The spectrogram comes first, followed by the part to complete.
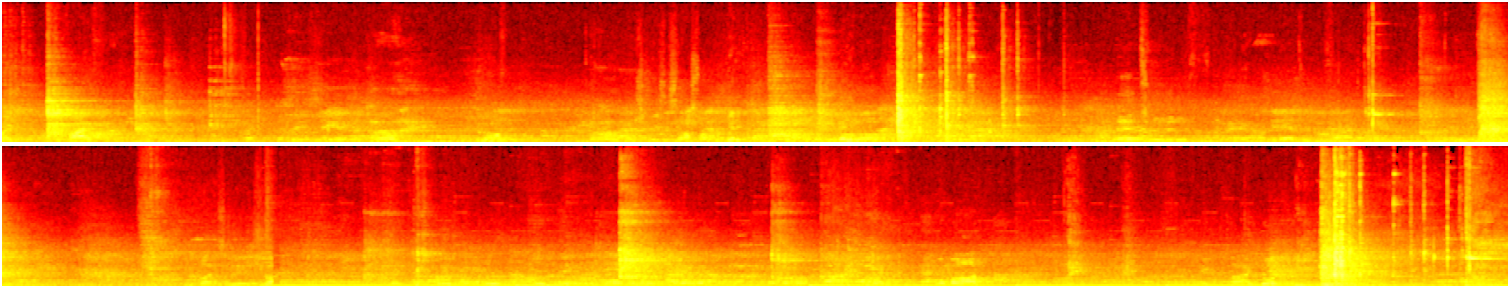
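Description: Gym weights clinking and clanking several times, sharp metallic knocks among a murmur of voices in a large room. From about halfway a steady deep bass of background music comes in.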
